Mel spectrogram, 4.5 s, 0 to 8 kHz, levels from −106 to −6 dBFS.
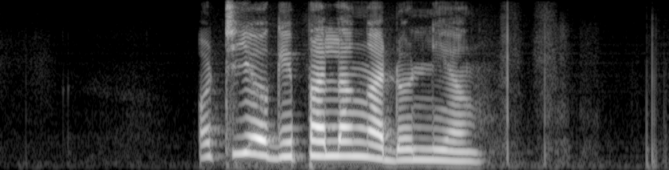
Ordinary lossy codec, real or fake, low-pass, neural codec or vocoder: none; real; none; none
